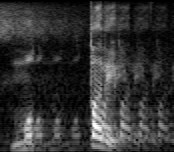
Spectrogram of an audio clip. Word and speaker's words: Muttalib: So it is M-U dotted T. T with dot under. Because that is ta, on, fa'un. It's not T. So don't say Muttalib. It is Muttalib. M-U-T-T. Muttalib. Muttalib. Because the ta is with shadda.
